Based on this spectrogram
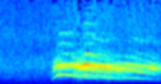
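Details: A buzzard gives a single long, plaintive mewing cry that rises briefly and then slurs steadily downward, clear against a quiet background.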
